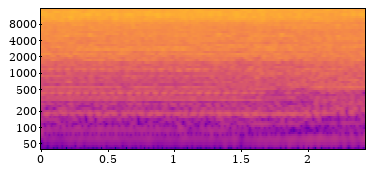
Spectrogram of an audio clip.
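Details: Subaru with a manual transmission on its first start after new exhaust valves, fresh oil and an OEM filter: steady, even idle with a soft hum under hiss, some smoke, and a possible heat shield rattle; normal idle.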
